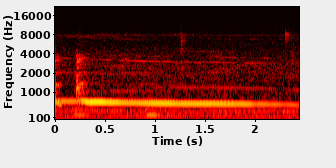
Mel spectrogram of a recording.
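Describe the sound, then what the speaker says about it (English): In the Life Is Strange 2 video game, a wolf lets out a single long, falling howl that carries steadily before fading, fairly quiet and alone. "Oh mon dieu, des loups!"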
